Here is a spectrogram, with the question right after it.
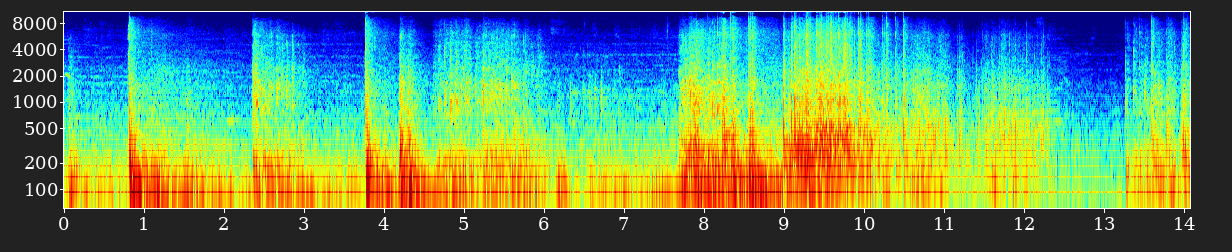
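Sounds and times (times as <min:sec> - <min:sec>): fireworks bangs and crackle: 0:00.0 - 0:12.6, 0:13.2 - 0:14.0.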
